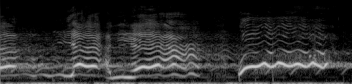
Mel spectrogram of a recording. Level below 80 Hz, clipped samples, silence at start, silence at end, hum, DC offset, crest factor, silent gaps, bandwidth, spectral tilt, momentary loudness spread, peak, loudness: -38 dBFS; under 0.1%; 0 s; 0 s; none; under 0.1%; 10 dB; none; 16 kHz; -3 dB/octave; 14 LU; -10 dBFS; -20 LUFS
